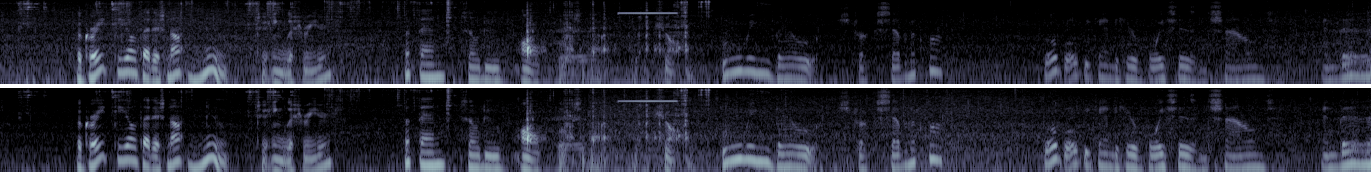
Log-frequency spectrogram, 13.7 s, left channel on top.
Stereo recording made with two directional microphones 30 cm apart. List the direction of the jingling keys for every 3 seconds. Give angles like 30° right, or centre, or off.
40° left, 10° left, 10° right, off, off.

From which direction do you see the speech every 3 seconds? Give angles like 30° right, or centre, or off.
centre, 30° right, 40° right, 50° right, 50° right.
